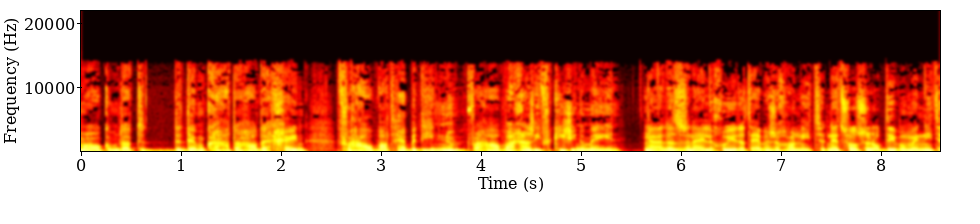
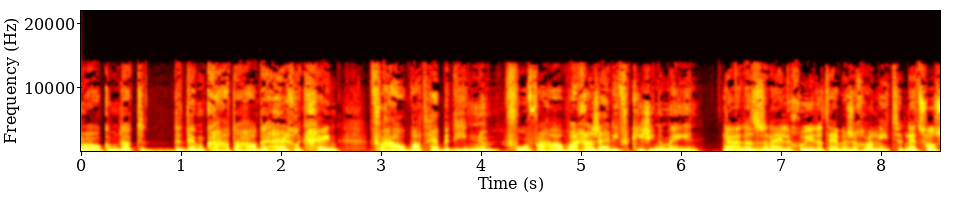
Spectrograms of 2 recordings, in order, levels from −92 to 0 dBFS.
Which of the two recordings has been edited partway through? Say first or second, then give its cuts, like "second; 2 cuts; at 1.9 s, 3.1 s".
first; 3 cuts; at 1.9 s, 3.9 s, 4.5 s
